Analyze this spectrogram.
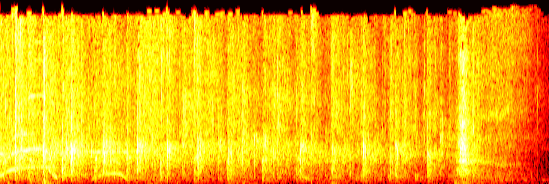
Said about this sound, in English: So we've got a great panel tonight. Why don't you give them a big round of applause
